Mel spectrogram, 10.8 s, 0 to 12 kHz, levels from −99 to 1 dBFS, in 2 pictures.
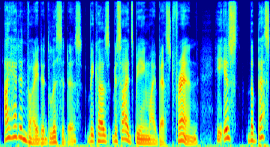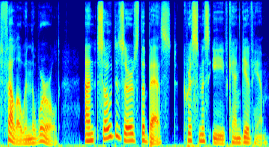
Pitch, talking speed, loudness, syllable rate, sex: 130 Hz, 155 wpm, -21 LUFS, 4.4 syllables/s, male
